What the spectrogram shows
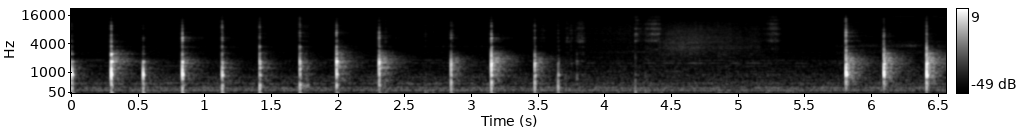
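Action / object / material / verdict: tap / varnished wooden ladle tapped with a wooden stick / wood / none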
